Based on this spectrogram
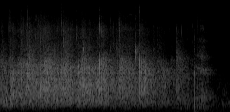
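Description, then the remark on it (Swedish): A burst of applause from a small group for a backflip, steady crackling claps for a few seconds that taper off near the end, moderately loud. “så en applåd för honom.”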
